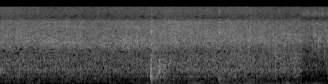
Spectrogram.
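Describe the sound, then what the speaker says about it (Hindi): Gular (cluster fig) frying in hot oil in a kadhai, a dense, even sizzle held at steady loudness, with a couple of faint soft knocks from stirring and no voices. "तो अब हम गुलर को पहले भून लेते हैं।"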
